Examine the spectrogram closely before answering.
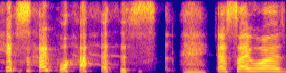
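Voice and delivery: giggling mock baby voice; baby talk. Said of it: "talking like a little baby".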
